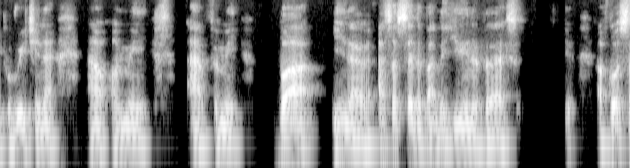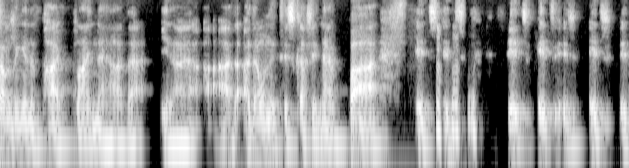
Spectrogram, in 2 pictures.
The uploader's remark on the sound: this episode was recorded via Zoom due to COVID19, so we apologise for any sound issues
